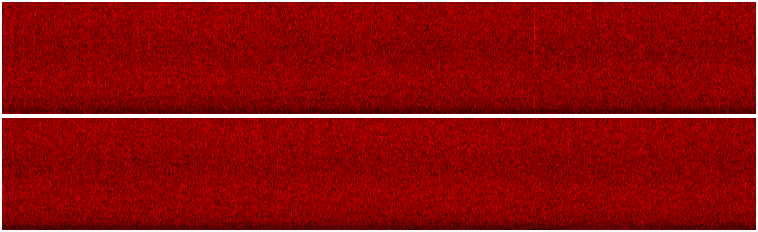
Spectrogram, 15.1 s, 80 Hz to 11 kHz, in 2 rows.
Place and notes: Szczawnica, Polska - Summer Storm in Mountains
Summer storm in the Beskidy mountains. Recorded with Zoom H2n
